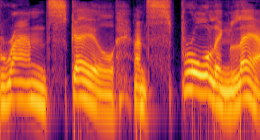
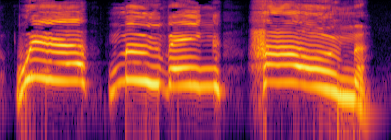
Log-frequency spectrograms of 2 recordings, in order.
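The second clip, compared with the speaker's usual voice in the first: very high, booming yell, "home" stretched; 5 dB louder than usual. Papa repeats his big news to his squabbling family: booming yell. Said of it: "he boomed".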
